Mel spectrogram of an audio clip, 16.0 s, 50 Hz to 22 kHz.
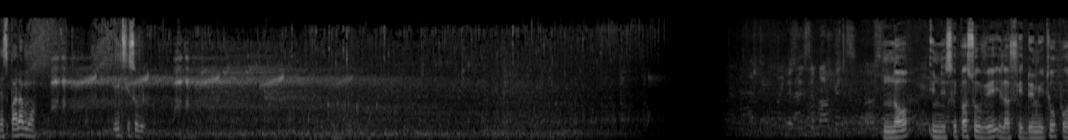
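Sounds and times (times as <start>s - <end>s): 
speech: 0.0s - 0.9s, 1.7s - 2.8s, 13.2s - 16.0s
dense chorus of frogs croaking: 0.7s - 9.9s.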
